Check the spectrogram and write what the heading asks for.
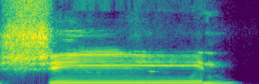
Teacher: শিনটি উচ্চারণ হয় জিভের মাঝখান এবং ওই সোজা উপরের তালুর সঙ্গে লাগিয়ে শিন উচ্চারিত হয়। শিন, একটু মোটা আওয়াজে।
